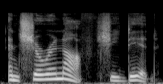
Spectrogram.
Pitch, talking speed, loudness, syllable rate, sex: 195 Hz, 185 wpm, -15 LUFS, 4.3 syllables/s, female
